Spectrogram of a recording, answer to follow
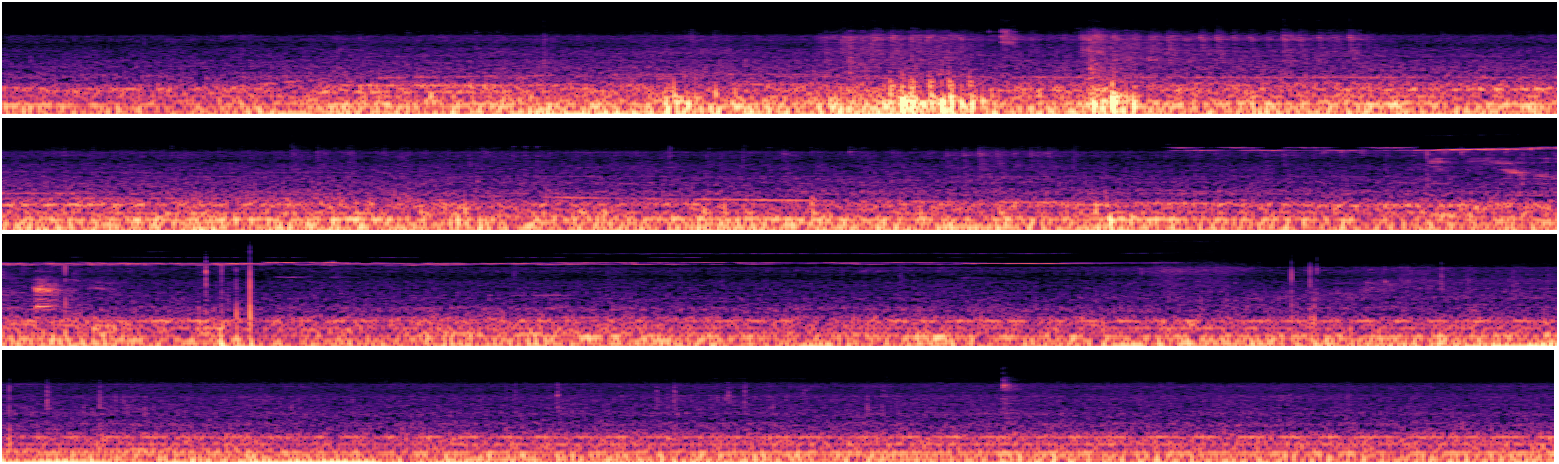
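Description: Inside an RTS transit bus under way: steady diesel drone and road rumble, with a faint whine that rises and falls. Body rattles and knocks come a few seconds in, a thin high squeal runs for several seconds midway, and the low rumble swells near the end.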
